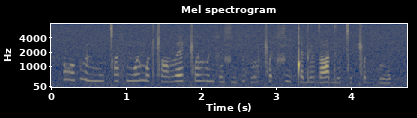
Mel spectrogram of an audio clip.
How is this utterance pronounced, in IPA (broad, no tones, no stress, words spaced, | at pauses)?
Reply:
ʁʷi̤pvʊɭ ɲi̤ǀɑ̤ɬ ŋʷeŋʷɑdǁɑ̤ vɛ ǁʊlvɵɲɬe̤ ɕi̤çɵsʷɑ̤vǁʊɬ ɕiǃɛdiɭ dɑ di̤lǀi̤ǁʊd sʷe̤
